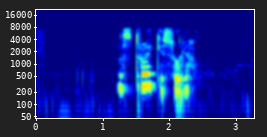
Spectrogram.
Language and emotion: Russian, sad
